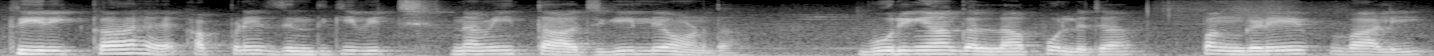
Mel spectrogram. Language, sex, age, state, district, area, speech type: Punjabi, female, 45-60, Punjab, Hoshiarpur, urban, spontaneous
